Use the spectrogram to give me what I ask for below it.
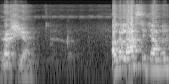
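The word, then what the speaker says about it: Russia: Double yes के बाद आई और ए आए तो उसका उच्चारण भी बड़ा श होता है। क्या होता है? बड़ा श होता है। यहां में देख सकते हैं रशिया।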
